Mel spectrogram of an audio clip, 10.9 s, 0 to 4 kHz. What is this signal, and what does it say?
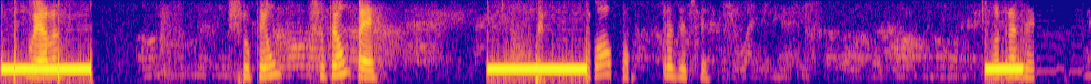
Ringback tone (Europe, 425 Hz), with speech.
